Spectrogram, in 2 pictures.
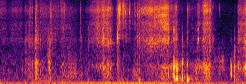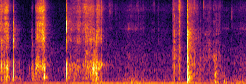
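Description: A small clear plastic jar partly filled with blue-green decorative stones is shaken in hands with long red nails, then its white lid is twisted off. The stones make bright, crinkly rattling bursts, followed by sharp plastic clicks and scrapes as the lid turns.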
